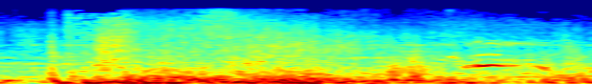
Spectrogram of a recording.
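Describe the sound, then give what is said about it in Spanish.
A wall blasts apart in a burning city during a dragon attack, in a film scene. A loud, sustained roaring rumble with crashing debris fills the whole clip at a fairly constant level. “Un muro estalla junto a Aria.”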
